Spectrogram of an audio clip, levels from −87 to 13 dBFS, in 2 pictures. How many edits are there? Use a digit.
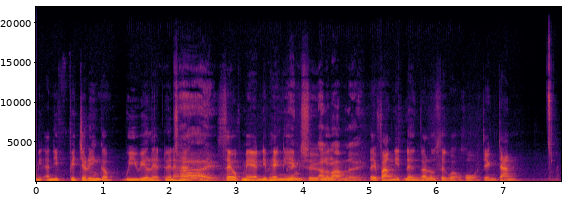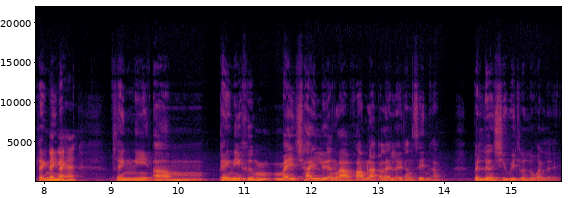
2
